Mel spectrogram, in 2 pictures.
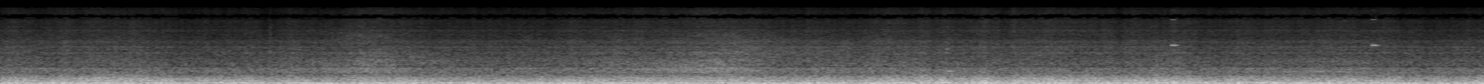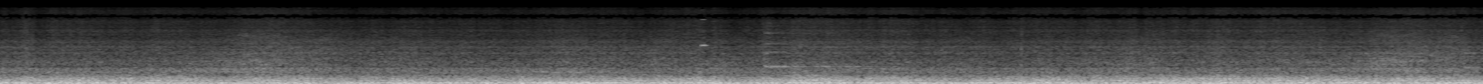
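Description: A vehicle's engine and tyres rumble steadily at highway speed.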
